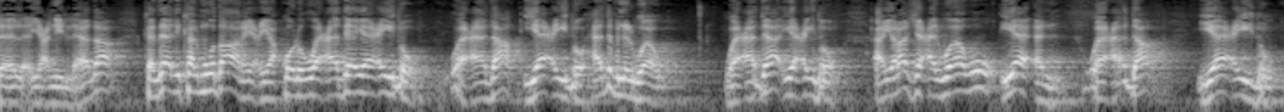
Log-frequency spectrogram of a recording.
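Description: A man teaching a lesson on Quran recitation, patiently repeating words and phrases as he explains. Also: mid-range voice. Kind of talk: religious lecture.

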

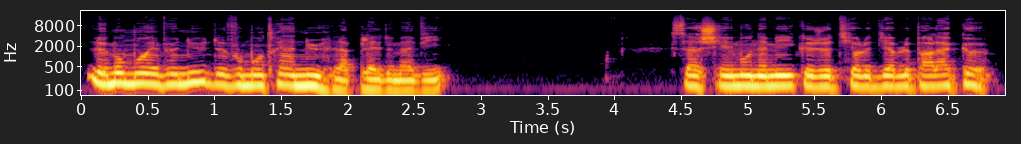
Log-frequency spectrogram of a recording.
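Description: A man's voice: mid-range voice, monotone, normal speed, mellow, voice pushed up, lightly acted. A man reading aloud, voicing a proud, poor young captain in an impassioned, declamatory way. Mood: earnest confession.

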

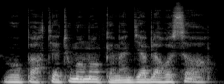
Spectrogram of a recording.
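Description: A man reading aloud in French, voicing a stern, domineering Russian landowner who speaks in curt, commanding questions, with a husky voice. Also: fairly low pitch, little pitch movement, brisk, warm tone.

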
